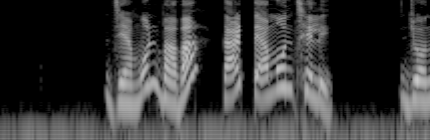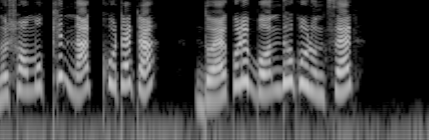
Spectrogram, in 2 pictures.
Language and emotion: Bengali, disgusted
